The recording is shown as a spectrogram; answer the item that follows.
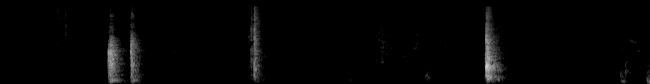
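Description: A few sharp knocks and taps of things being handled on a tabletop: a quick pair about a second in, one more in the middle, and the loudest near the end, with silence between.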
